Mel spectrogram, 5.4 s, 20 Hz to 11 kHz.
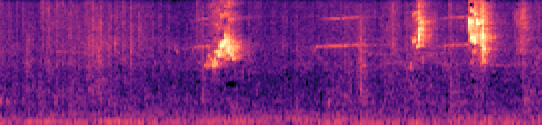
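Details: Caged lovebirds in a breeding aviary on 30 May 2024 give a few harsh, buzzy chirps spaced about a second apart, with faint thin whistles between them and a steady low hum behind.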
